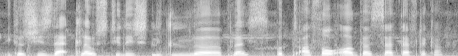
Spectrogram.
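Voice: medium pitch, flat delivery, normal speed, slight background noise. Chatty British game streamer. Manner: chatty, rambling and swears freely. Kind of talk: casual live-stream commentary. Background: game music.

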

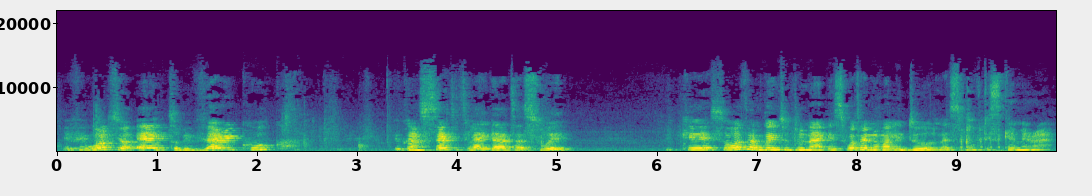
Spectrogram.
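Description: This cooking vlogger, a woman in her thirties, has a high, gravelly voice and talks at a normal speed, chatty as she chops and cooks in her home kitchen. Because the camera mic is set up across the room, the recording is distant and echoey with background noise.

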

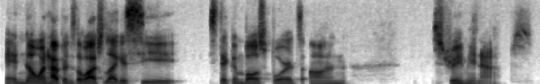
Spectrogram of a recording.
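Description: A man's voice: fairly low pitch, measured pace, a bit bright. A man hosting a live watch-party stream, commenting casually in loose slang and reading out and answering his chat.

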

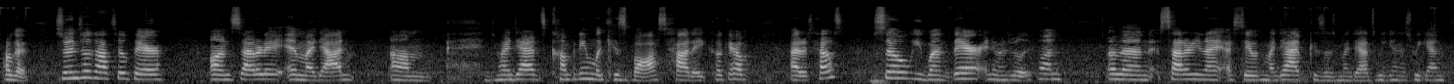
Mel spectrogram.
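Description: A woman's voice: a little high, moderate pace, bright, forceful tone, a little hiss or hum, poor audio. A young woman from the US East Coast with a sore, partly lost voice, chatting casually in a vlog and rambling with lots of ums and likes. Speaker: vlogger.

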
